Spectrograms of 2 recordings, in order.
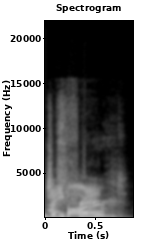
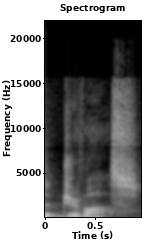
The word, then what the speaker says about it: Javas: And Jafar? Was it? His name is Javas. Oh, Javas, not Jafar.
